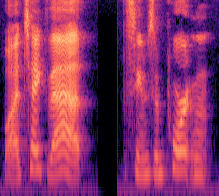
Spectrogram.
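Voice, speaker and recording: A woman's voice: fairly high pitch, moderate pace, sharp tone. A woman chatting casually and playfully as a player in an improvised tabletop game.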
